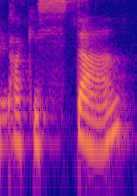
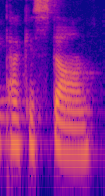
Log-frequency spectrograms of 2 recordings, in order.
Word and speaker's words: Pakistan: this for you yeah it's an a long one so Americans say Pakistan a and we Brits say Pakistan Pakistan but we have a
